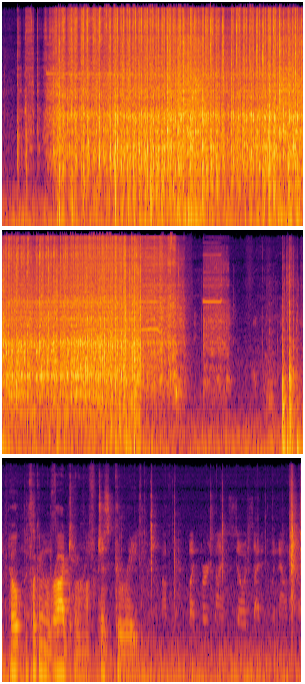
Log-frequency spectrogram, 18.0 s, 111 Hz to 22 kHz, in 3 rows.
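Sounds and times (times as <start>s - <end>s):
toy chainsaw clattering rattle: 0.9s - 9.7s.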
